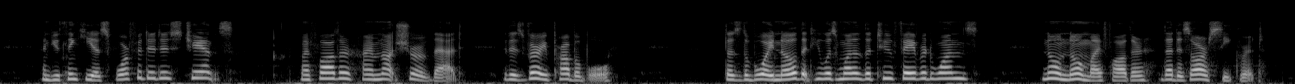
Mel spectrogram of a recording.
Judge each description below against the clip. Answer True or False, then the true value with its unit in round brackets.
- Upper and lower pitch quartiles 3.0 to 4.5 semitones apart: True (3.8 semitones)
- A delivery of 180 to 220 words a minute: True (195 wpm)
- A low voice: False (235 Hz)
